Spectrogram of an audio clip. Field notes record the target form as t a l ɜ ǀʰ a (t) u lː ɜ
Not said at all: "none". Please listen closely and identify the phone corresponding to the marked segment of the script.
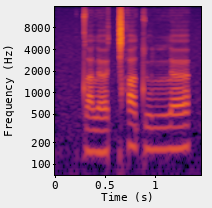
t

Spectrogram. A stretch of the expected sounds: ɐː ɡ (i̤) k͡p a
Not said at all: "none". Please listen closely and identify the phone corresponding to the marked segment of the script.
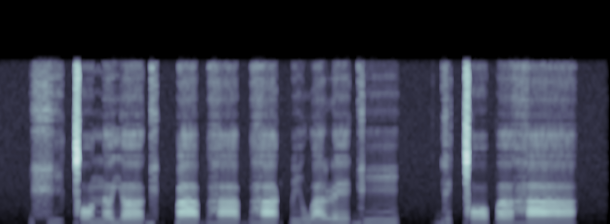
i̤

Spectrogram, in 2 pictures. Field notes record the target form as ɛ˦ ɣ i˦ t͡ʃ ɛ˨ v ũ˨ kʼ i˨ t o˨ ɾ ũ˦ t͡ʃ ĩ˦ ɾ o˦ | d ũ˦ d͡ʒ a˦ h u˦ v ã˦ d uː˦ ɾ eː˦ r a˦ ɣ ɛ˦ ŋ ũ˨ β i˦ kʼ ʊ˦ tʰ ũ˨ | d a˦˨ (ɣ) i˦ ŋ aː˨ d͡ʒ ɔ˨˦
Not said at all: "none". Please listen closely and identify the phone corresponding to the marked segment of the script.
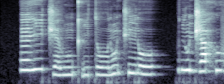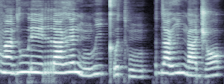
ɣ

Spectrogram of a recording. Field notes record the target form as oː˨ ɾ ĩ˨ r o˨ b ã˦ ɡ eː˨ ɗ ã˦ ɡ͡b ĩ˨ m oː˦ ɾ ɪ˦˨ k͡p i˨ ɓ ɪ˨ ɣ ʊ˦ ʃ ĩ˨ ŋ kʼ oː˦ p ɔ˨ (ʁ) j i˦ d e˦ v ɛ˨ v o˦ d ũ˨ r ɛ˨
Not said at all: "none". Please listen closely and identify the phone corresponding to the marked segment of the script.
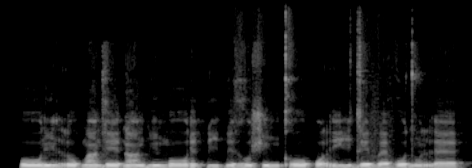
r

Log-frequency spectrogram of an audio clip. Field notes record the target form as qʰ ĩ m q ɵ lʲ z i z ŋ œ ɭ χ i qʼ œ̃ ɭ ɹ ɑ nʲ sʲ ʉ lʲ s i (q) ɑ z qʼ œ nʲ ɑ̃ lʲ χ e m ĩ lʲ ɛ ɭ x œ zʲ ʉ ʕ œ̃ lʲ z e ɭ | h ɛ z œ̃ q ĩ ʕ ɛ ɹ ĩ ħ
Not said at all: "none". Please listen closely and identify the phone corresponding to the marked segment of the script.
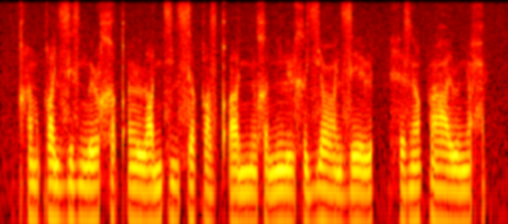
q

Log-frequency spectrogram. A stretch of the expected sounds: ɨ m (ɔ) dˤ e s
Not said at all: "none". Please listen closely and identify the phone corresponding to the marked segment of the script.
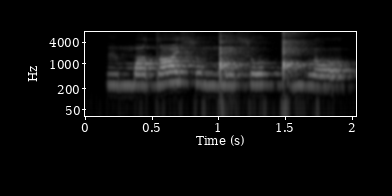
ɔ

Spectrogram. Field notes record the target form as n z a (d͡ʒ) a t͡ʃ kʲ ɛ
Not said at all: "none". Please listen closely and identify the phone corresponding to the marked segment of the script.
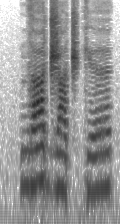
d͡ʒ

